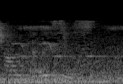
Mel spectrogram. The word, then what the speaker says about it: Champs-Élysées: Champs-Élysées, whatever. You can never say it right. Champs-Élysées. Yeah, he's not here. But you do French? – Am I French? – No, you don't do French? – No, it's Champs-Élysées.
